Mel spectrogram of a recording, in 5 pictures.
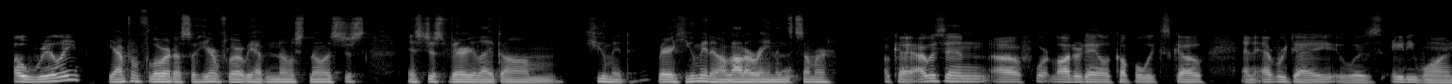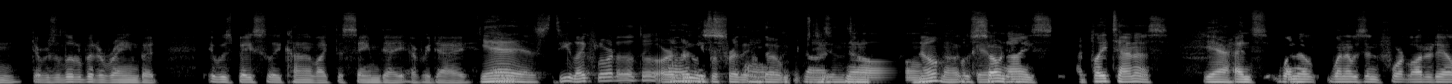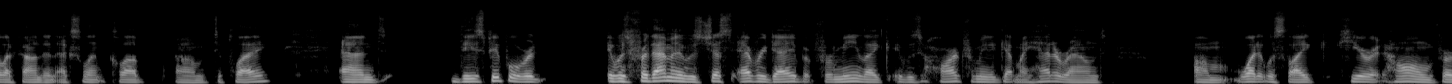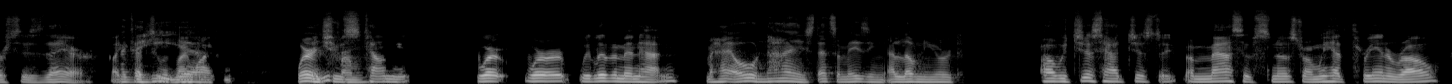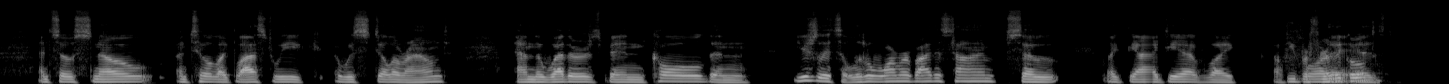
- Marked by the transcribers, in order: other background noise
- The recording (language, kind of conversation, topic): English, unstructured, What simple weekend plans have you been enjoying lately, and what makes them feel restful or meaningful?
